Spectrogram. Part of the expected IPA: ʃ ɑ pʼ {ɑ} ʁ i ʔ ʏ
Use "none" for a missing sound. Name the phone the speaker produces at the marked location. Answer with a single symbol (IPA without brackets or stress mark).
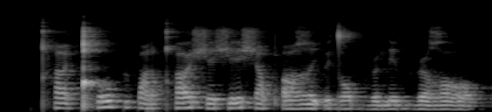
ɑ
